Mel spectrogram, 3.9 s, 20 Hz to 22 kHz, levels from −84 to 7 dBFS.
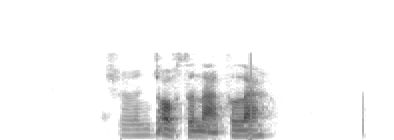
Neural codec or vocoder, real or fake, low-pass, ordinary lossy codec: none; real; 5.4 kHz; Opus, 64 kbps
